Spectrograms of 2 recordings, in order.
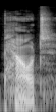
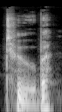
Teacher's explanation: the long ow sound in pout goes even lower than the long u in tube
